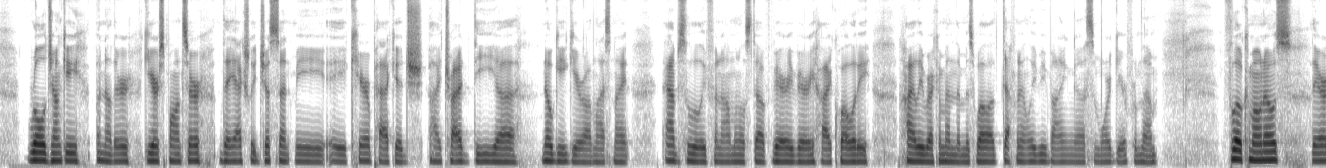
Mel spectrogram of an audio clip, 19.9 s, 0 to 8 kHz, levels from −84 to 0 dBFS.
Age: 20-39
